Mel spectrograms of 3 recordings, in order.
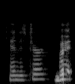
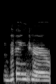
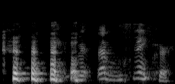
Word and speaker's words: Veenker: Did I say it right? Kenter? Veenker rhymes with thinker. Veenker.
